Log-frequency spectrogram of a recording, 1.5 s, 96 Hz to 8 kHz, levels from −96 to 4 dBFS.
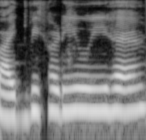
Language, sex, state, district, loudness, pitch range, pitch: Hindi, female, Uttar Pradesh, Muzaffarnagar, -14 LUFS, 235-240 Hz, 240 Hz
